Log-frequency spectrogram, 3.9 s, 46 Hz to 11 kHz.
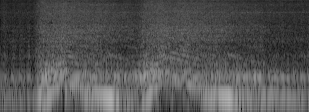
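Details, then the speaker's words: Honda CB350 after carb cleaning and balancing, started with choke off, tickover slightly on the low side. Crisp blips rise and fall cleanly twice, pitch climbs smoothly with throttle and settles to an even idle. Normal revving. "the moment bike starts runs sounds really good so I'm happy"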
